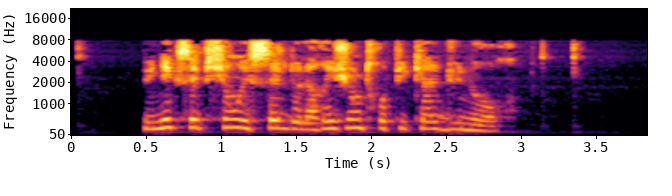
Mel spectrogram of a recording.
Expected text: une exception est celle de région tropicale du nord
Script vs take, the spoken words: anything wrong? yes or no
yes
